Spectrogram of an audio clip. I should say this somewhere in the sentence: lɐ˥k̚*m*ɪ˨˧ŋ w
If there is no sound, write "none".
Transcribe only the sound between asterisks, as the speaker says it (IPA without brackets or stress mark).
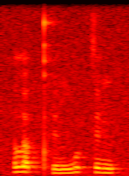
pʰ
